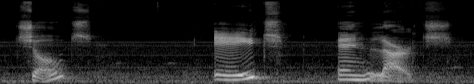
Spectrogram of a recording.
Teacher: It's a consonant characterized as having both fricative and stop manner production. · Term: affricate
